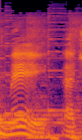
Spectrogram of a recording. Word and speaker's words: Maya: I'm pretty sure it's pronounced Maya because it sounds like mayo. And it's spelled similarly, but instead of an O, it's an A.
